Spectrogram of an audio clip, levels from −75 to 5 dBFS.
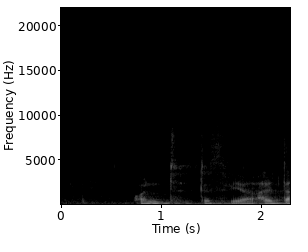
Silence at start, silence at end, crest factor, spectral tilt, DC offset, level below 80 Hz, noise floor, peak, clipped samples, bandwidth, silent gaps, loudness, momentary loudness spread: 0 s; 0 s; 20 dB; -6.5 dB/octave; under 0.1%; -60 dBFS; -65 dBFS; -24 dBFS; under 0.1%; 16 kHz; none; -45 LUFS; 22 LU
